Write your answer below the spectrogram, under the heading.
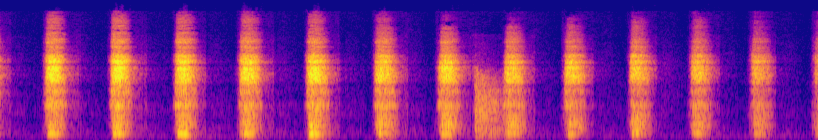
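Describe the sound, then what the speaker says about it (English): Sharp, forceful nasal exhales in a yoga breathing exercise, about a dozen evenly spaced bursts roughly every two thirds of a second, close and loud with silence between, one breath doubling up midway. "exhale a little bit, and then exhale forcefully"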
